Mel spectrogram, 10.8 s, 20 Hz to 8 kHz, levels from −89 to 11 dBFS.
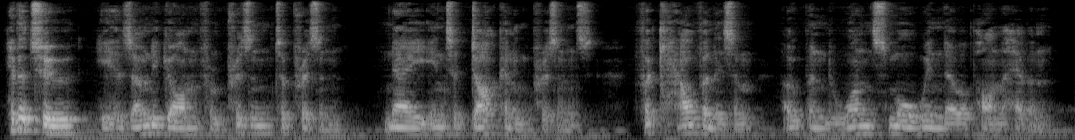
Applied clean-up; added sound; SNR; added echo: none; none; none; reverberation time 0.3 s.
